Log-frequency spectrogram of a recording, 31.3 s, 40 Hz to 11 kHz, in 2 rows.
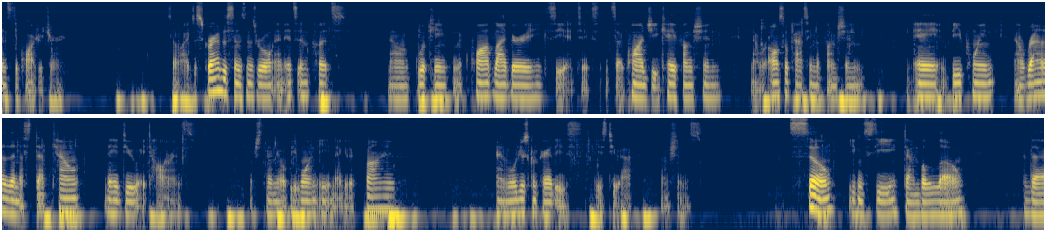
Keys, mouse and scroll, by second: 0.0-3.1 typing, 5.3 Return, 6.3 shift+(, 11.1-14.4 typing, 16.0-18.9 typing, 21.0-24.8 typing, 25.1 ctrl+', 27.2 ctrl+1, 27.2 Return, 27.2 Tab, 27.2-28.8 typing.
